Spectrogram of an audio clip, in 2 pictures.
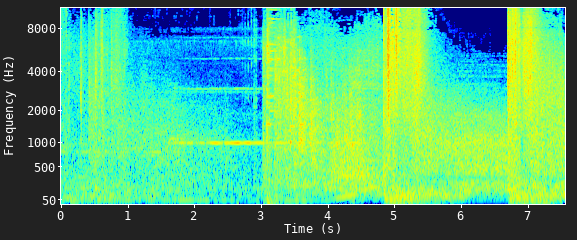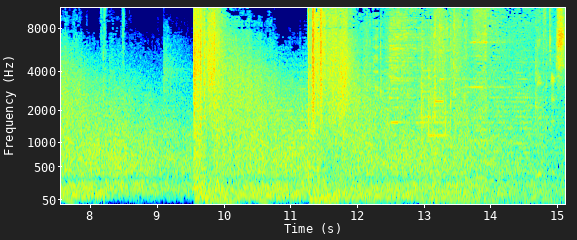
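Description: Warship guns fire repeatedly in World of Warships: Legends aboard the Italian battleship Giulio Cesare, heavy booming salvos rolling out every few seconds over a continuous rumble, with in-game radio voice calls heard over the barrage.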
